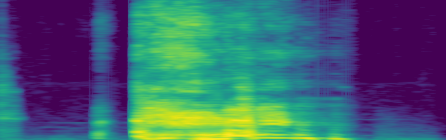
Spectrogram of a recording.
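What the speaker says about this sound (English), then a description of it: "that was a cough" A single harsh cough, or a throat-clearing rasp, sounds close and loud for about a second, with brief faint sounds just before and after and no talking, during a tabletop role-playing game session.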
